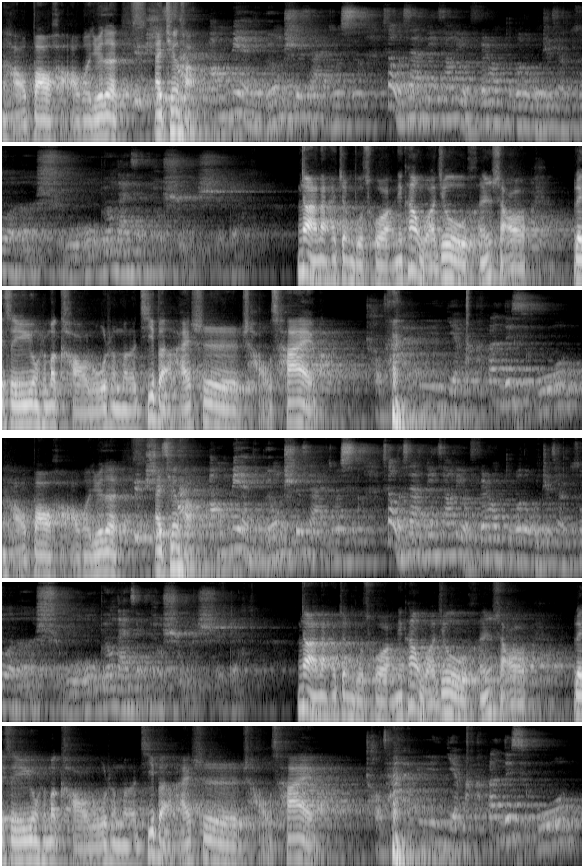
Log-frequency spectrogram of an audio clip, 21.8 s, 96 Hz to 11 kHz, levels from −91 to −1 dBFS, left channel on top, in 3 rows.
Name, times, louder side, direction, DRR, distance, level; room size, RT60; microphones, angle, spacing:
voice 1, 0.0-1.5 1.9-2.4 10.9-13.8 14.4-18.6 19.4-19.5, left 3 dB, 65° left, 7 dB, 1.2 m, -22 dB
voice 2, 1.6-10.3 19.0-21.6, right 1 dB, 30° right, 2 dB, 5.1 m, -34 dB
29.5 x 27.5 x 7.3 m, 2.4 s
head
